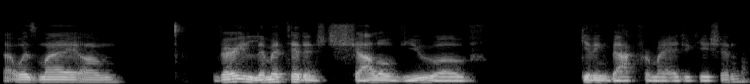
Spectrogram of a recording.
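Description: Deep-voiced guy, slow thoughtful talk, muffled call audio. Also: steady tone, dark tone. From Hawaii. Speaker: guest entrepreneur. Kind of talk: casual conversation.

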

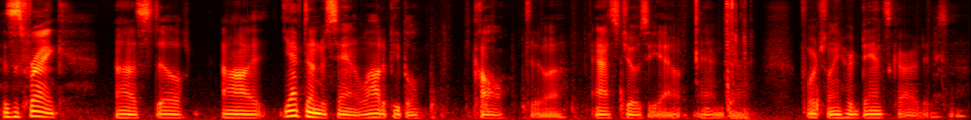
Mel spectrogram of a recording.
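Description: A man's voice: low-pitched, normal speed, gravelly, a little hiss or hum. Playful male radio sidekick. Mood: awkward, apologetic. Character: teasing, matchmaking male radio show producer sidekick. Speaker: co-host. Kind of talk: semi-improvised audio drama.

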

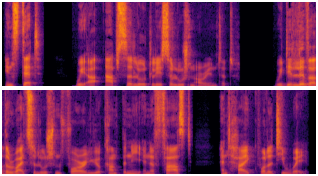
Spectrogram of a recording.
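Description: Man in his forties, brisk business talk. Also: mid-range voice, creaky, a bit bright. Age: 40s. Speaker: recruitment company director. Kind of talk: scripted self-introduction.

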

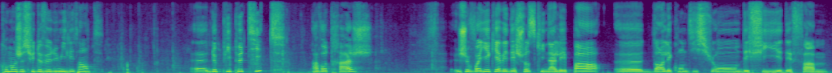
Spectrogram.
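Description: A woman in her sixties from Algeria, answering schoolchildren's questions in a classroom, thoughtful and halting with many pauses. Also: a little high, fairly even intonation, clean tone, no echo. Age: 60s. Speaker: women's rights activist answering pupils' questions.

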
